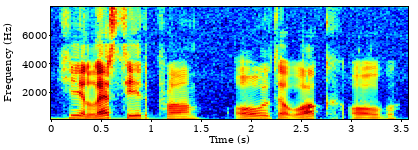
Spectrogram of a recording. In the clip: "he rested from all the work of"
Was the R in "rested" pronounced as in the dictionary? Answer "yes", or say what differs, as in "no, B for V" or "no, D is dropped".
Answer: no, L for R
